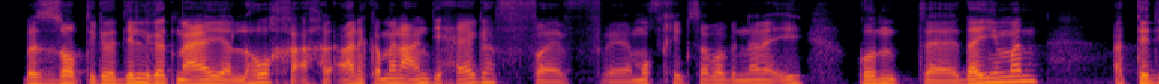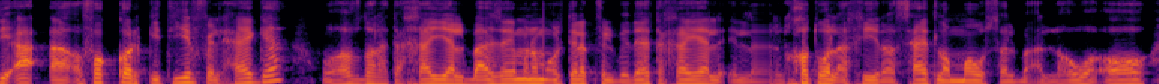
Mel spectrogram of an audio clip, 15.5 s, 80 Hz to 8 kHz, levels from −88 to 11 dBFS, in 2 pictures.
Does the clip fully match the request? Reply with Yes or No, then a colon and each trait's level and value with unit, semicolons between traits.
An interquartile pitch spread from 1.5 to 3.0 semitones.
No: average, 3.4 semitones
